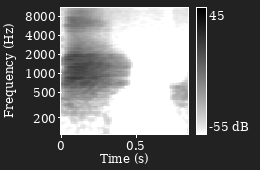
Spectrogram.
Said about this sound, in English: We'll pause for a second. Someone is daring to walk by the front of my house and my 9-pound dog is quite upset by that.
